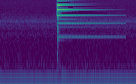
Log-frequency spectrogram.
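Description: A single bright notification-bell ding sound effect, struck about a second in and ringing out with several overtones over about a second.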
